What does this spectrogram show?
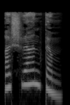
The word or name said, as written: ಅಶ್ರಾಂತಂ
